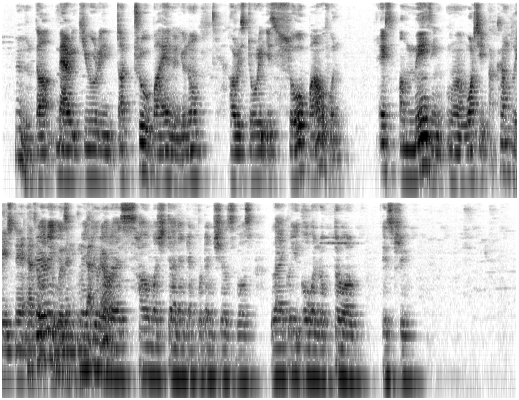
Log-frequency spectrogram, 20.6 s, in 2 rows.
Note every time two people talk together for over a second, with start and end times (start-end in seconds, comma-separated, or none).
10.8-12.5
